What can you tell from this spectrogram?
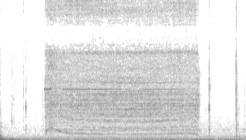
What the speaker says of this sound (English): I'm using just a drill with an attachment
